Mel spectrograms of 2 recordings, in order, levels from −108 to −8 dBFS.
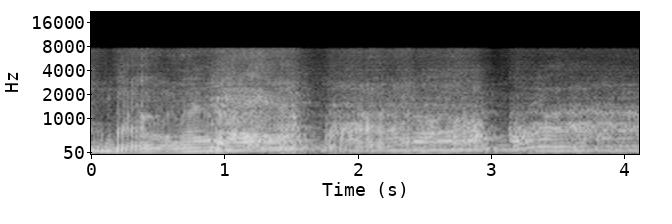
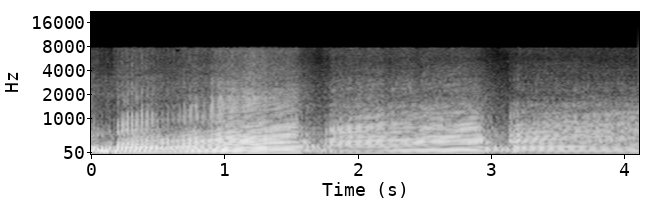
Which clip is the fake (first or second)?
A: first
